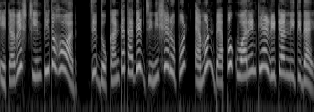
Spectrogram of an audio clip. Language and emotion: Bengali, happy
